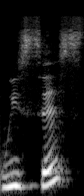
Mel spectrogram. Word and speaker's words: WiCyS: but we pronounce it whis like we sisters because that's exactly what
